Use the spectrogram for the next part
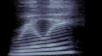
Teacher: when they are surprised, their voice goes up.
